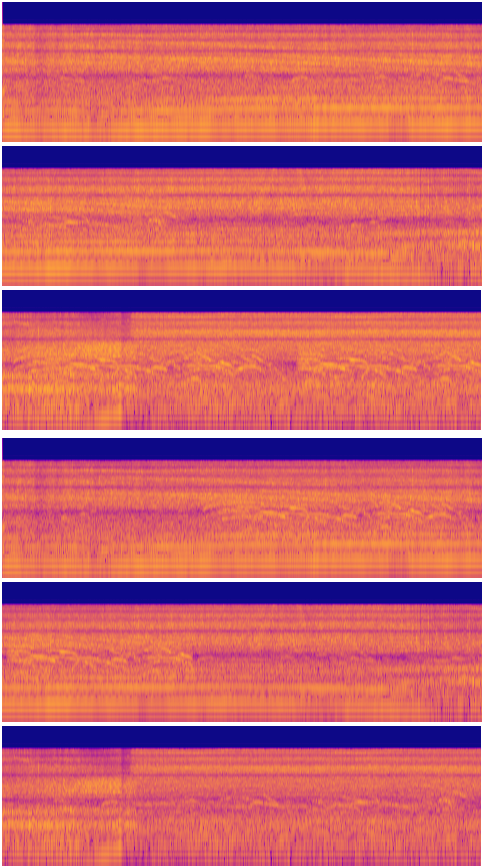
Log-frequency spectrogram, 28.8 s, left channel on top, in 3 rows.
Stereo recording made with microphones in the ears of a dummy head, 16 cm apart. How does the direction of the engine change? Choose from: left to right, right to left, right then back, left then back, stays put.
stays put.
